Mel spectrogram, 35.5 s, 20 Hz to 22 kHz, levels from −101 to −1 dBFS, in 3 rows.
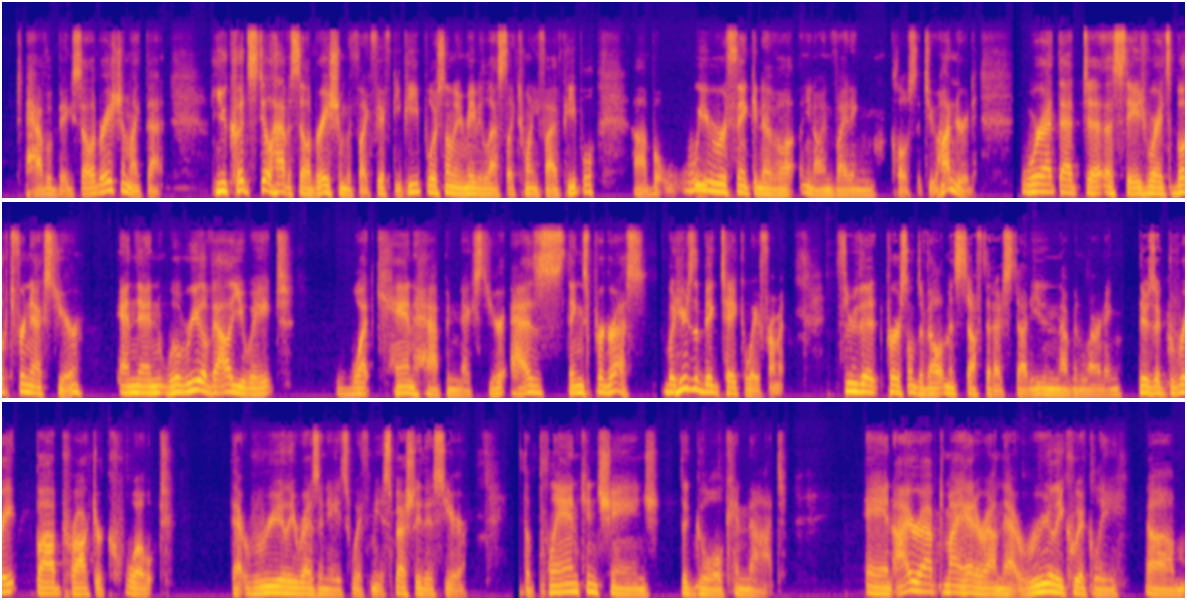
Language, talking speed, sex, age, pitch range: English, 190 wpm, male, 30-49, 105-135 Hz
